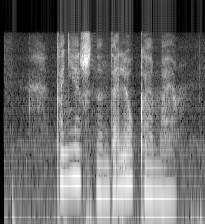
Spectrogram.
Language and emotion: Russian, positive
